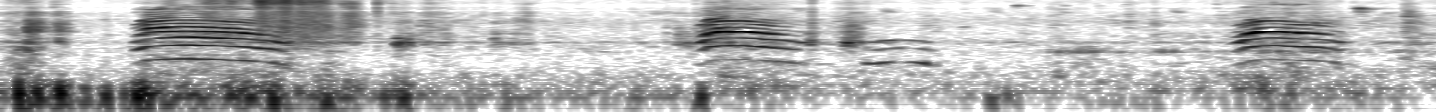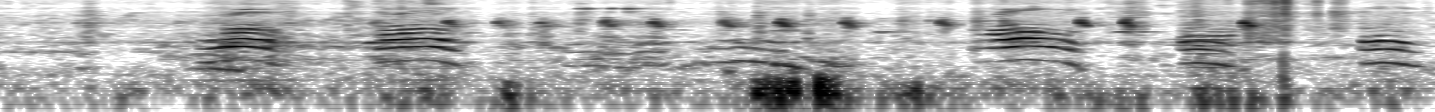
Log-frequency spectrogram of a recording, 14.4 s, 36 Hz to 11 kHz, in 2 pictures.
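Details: Kittens recorded on October 17, 2024 meowing repeatedly, short arched harmonic mews coming roughly every one to two seconds, some bursts doubled, over a faint steady hum and occasional low thumps.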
